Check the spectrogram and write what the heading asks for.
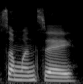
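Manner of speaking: ordinary delivery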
